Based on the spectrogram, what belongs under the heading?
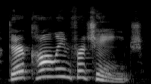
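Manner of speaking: high, loud, slow reporter voice; news reporter. A narrator's reading. The reporter speaks to the camera, high and loud. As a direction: announce it like a TV reporter. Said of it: "said the reporter".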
